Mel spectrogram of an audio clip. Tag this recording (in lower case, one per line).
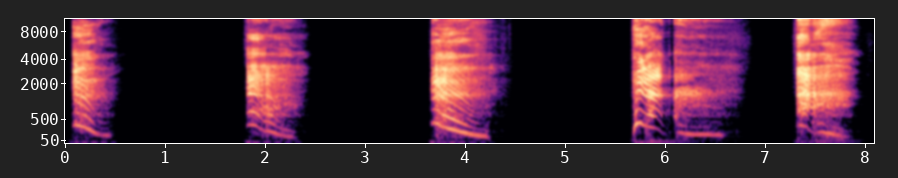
human voice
